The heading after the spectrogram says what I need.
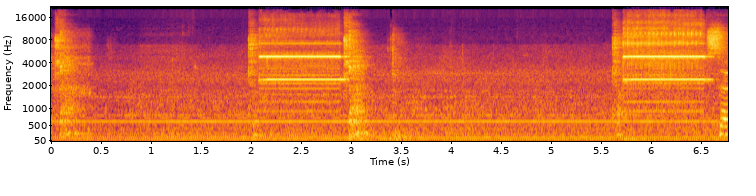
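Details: Steady machine hum with two bursts of high electronic tones and a clicking pedal: a CO2 fractional laser on its fractional setting firing a test shot on a patient's face during a facial resurfacing demonstration.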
